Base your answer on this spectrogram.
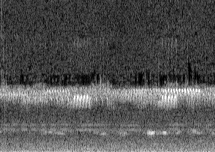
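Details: Crickets at night in a swamp: a steady, high-pitched continuous trill that swells into louder pulsing bursts around the middle and near the end, with fainter, lower chirping notes beneath and no other clear sounds.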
